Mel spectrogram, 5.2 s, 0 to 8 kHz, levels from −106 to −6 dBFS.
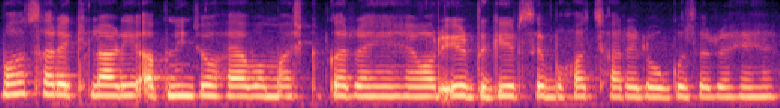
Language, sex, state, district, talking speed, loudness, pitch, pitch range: Hindi, female, Delhi, New Delhi, 230 wpm, -17 LUFS, 235 Hz, 230-245 Hz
